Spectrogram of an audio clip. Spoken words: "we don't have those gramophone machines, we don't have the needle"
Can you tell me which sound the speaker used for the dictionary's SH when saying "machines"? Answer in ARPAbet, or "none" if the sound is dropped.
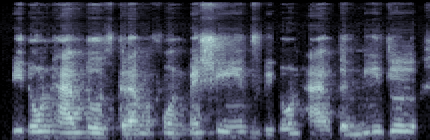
SH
